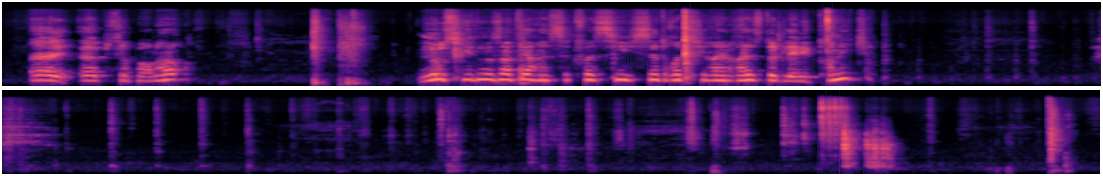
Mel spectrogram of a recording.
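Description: Plastic parts click and clatter as hands handle a casing.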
